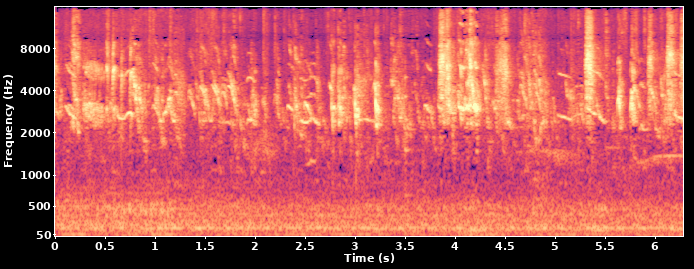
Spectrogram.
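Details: Chicks eating rice, giving high, slurred peeps, some gliding downward, mixed with sharp pecking clicks and a faint low hum.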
